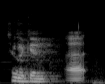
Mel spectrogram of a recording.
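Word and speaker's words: Tumeken: Is that how you pronounce it, Arcane? Tumenken? Cool, awesome. Tumenken.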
